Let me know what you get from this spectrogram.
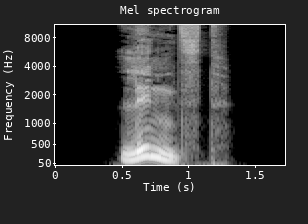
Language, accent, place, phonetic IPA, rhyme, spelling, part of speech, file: German, Germany, Berlin, [lɪnst], -ɪnst, linst, verb, De-linst.ogg
- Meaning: inflection of linsen: 1. second-person singular/plural present 2. third-person singular present 3. plural imperative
